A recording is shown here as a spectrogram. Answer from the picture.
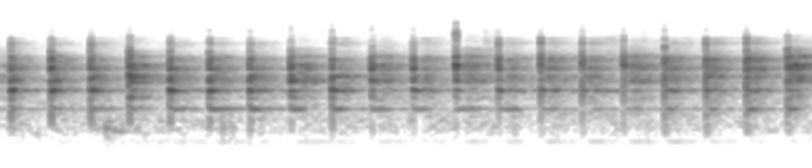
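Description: Wooden semantron (talanton) struck with a mallet in a steady, quick rhythm of about three strokes a second, the pitch shifting from stroke to stroke as different spots on the board are hit. It is the monastery call to the Compline service.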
